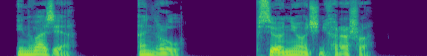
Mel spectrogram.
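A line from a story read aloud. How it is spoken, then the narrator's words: Sighing. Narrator (Russian): вздохнула лампа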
